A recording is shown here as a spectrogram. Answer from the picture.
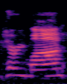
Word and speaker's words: Perrymon: Perymon. I'm Perrymon. I'm a mon, not a man.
